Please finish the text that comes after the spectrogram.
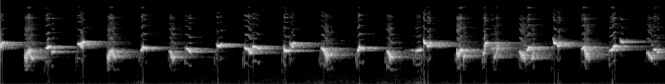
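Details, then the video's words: Sooty-headed bulbul in rapid, spirited song, used as a prompt and training model. Continuous flow of clipped whistles, each high note dropping into a slurred lower one, repeated evenly and quickly. "Trucukan gacor ropel ngotot narung emosi"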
